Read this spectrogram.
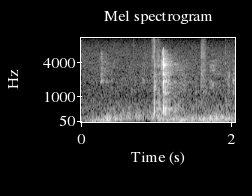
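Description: A tennis racket strikes a ball on a serve.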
